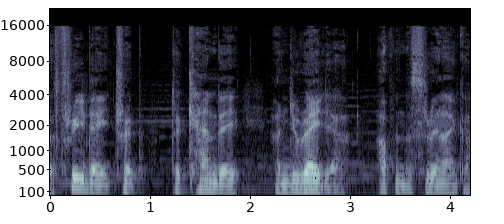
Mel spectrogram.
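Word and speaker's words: Nuwara Eliya: To overcome disappointment about the sea, we quickly sign up for a 3-day trip to Kandy and Euralia up in the Sri Lanka highlands.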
